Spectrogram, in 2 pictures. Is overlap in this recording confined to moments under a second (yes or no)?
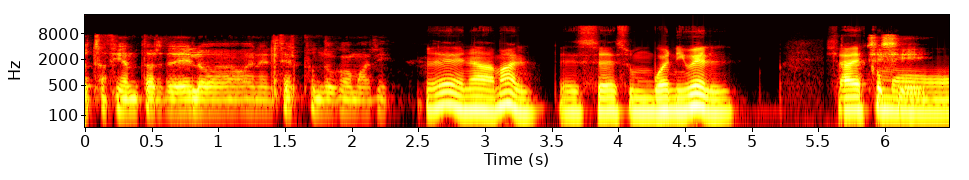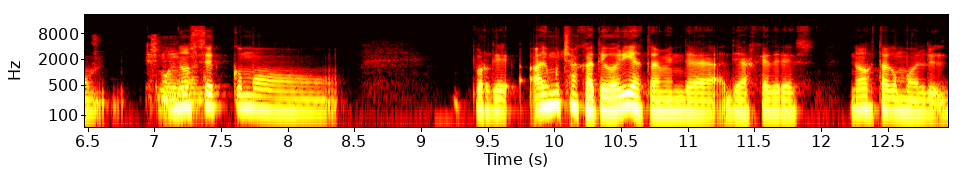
yes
